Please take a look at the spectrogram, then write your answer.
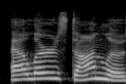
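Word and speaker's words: Ehlers-Danlos: He's living with narcolepsy and also has Ellers's Donlo syndrome. Thanks Nico for calling and and did I pronounce that right and explain what that is?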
